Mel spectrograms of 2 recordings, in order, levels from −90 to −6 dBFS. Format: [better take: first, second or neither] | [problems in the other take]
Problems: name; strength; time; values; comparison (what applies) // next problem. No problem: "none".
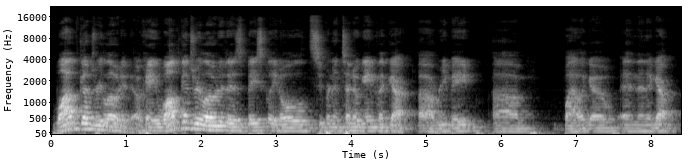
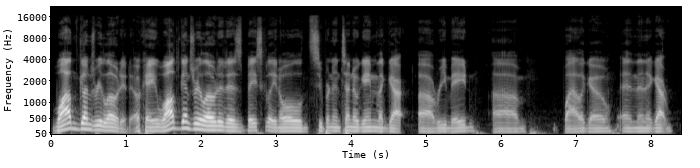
second | off-mic speech; far // room echo; slight; dies away in 0.4 s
